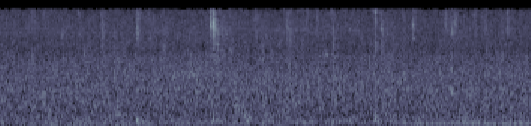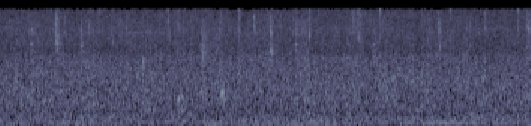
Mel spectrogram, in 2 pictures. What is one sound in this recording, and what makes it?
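A mountain stream rushes over rocks.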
